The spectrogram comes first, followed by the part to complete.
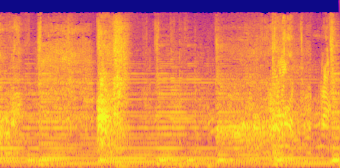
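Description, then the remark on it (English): A dog gives a few sharp barks at irregular moments and whimpers in between, fairly close and loud, over a steady, humming tonal background. “Good dog.”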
